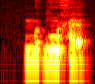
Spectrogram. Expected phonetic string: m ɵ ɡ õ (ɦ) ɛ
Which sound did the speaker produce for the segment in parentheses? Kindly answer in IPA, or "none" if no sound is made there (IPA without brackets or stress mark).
ħ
